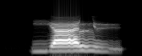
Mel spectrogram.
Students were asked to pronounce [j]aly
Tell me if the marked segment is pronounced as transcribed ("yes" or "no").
yes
